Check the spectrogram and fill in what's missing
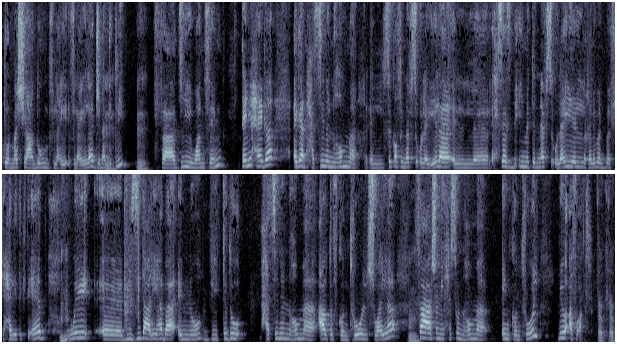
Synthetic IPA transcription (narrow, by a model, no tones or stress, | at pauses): t̪oɾˤmæʃjæʕand̪ohomfilʕefilʕeːlæd͡ʒenæt̪ekli | fæd̪iːwænθeŋɡ | t̪æːniħaːɡæ | ʔæɡæːnħasːiːnʔenːoɦomːæelseqɑfenːæfsʔo̰læjːelæʔellʔeħsæːs̬beʔiːmeenːæfsʔolæjːelɣæːlebænjebʔæfiħaːlet̪ekt̪eʔæːbweː | bejziːd̪ʕaleːhæbæʔæʔenːobejeb̚t̪ed̪o | ħasːiːnʔenːɦomːæʔa̰wt̪ufkont̪ɾoːlʃowæjːæ | fæʕaʃæːnjeħesːuʔenːɦomːæ | ʔenkont̪ɾoːl | bejwæʔːæfuʔæ̰kl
